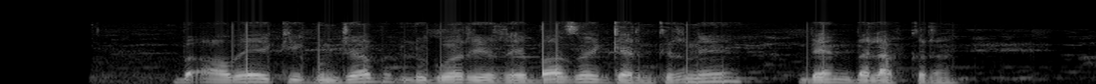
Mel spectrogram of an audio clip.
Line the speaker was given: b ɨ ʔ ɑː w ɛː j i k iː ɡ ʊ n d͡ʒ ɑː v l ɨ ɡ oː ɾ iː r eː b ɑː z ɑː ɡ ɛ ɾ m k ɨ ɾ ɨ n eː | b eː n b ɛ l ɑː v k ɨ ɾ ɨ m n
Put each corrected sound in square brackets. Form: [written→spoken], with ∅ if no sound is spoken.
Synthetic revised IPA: b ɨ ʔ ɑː w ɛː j [i→ɛ] k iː ɡ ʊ n d͡ʒ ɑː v l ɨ ɡ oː ɾ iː r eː b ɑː z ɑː ɡ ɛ ɾ m k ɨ ɾ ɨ n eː | b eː n b ɛ l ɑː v k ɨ ɾ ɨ [m→∅] n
